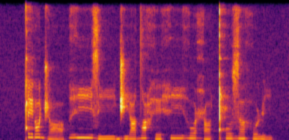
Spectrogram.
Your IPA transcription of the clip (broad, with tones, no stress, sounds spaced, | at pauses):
ǃ e˦ ɾ ɔ˦ d͡ʒ ɒː˨ | ɦ iː˦ z iː˨ d͡ʒ iː˨ dˤ ʌ˦ h e˨ h iː˦ ɦ o˦ ħ ɒ˨ ǃʰ o˦ z ʌ˦ h o˦ ɳ i˨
